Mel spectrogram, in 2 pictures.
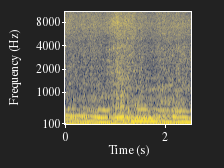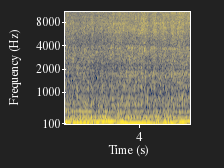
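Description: Single-turbo Toyota Supra engine idling steadily, its pitch shifting slightly about a second in and again near three seconds.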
